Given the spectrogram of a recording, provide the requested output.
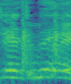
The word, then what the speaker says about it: étouffée: Shout out to you, said it right, crawfish étouffée.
